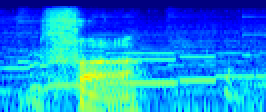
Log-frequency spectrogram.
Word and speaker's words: pho: Anything you can get out of this is pronounce it pho. So just think about fire. Okay. And in French. Fur. What is it? It's fa. I know it's not faux.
